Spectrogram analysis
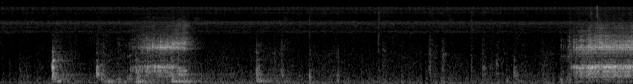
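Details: Evening feeding time for a hungry sheep flock called into the holding pen; a strong bleat early on and another loud bleat at the end, with footsteps and knocking between.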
